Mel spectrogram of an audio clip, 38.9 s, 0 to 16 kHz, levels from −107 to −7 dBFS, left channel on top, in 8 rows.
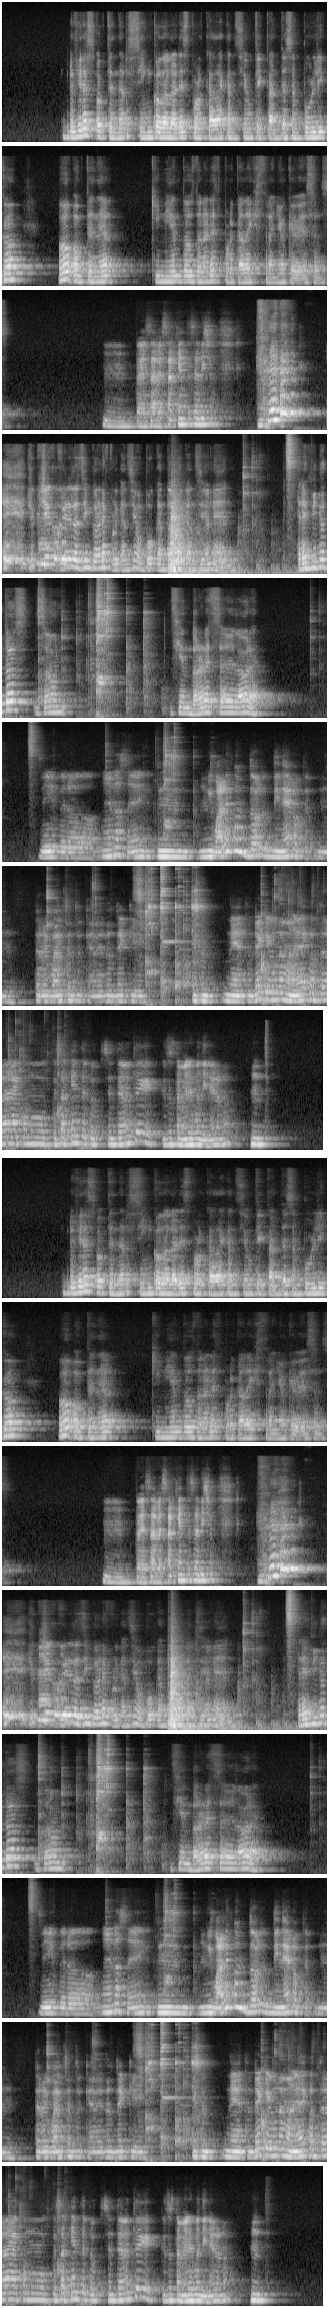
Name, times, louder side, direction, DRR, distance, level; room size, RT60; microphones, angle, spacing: voice 1, 0.9-5.1 5.7-6.5 7.1-9.8 13.6-14.2 14.6-18.2 19.1-20.5 22.0-23.4, left 2 dB, 65° left, 8 dB, 0.6 m, -26 dB
voice 2, 11.3-13.2 15.2-15.6 24.9-29.4 29.8-31.4 32.1-37.6 37.9-38.1, right 1 dB, 25° right, 6 dB, 0.7 m, -28 dB
sound 1, 14.1-14.2 17.1-19.7, right 1 dB, 50° right, 1.8 m, -27 dB
sound 2, 18.2-18.5 18.9-19.0 19.3-22.0 22.6-22.7 23.0-23.1 24.1-24.3 24.8-24.9 25.1-25.2 25.4-25.5 25.9-27.6 28.5-28.6 29.9-30.9 31.2-32.4 33.1-35.4, left 1 dB, 10° left, 1.1 m, -35 dB
10.5 x 3.6 x 2.9 m, 0.79 s
head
